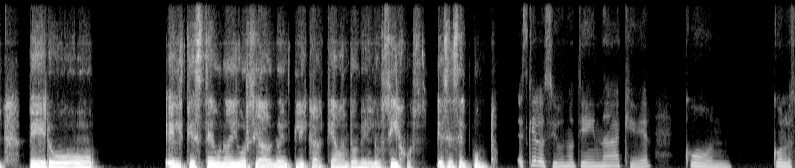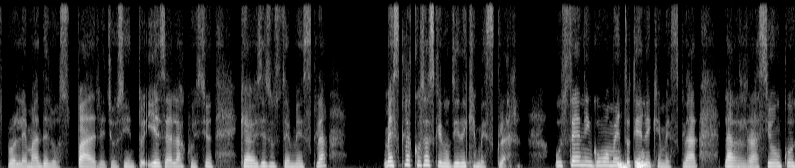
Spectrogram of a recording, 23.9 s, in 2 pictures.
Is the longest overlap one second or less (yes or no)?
yes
